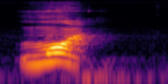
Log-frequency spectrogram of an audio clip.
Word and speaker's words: moi: a preceding lesson that when you have O and I, that is pronounced wa. And so that is why we can say moi, which means me, or toi, which is you.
